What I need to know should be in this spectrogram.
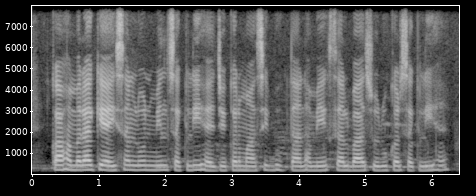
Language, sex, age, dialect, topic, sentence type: Magahi, female, 36-40, Southern, banking, question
